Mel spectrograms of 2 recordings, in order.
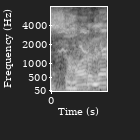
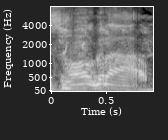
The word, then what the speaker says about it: ঝগড়া: ঝড়গা হয়ে আরে খ্যাপ্পাচুরি মাসি, ওটা ঝরগা না, ওটা ঝগড়া।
